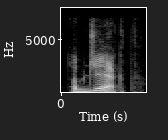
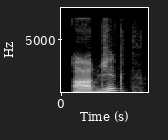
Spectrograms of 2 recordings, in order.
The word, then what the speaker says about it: object: Подивіться, коли в нас наголос стоїть на першому складі, object, це слово є іменником, предмет або об'єкт. І якщо ж ми змінюємо наголос на другий склад object, то це слово стає дієсловом.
